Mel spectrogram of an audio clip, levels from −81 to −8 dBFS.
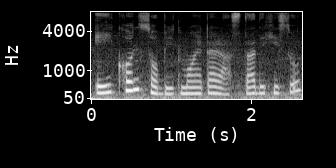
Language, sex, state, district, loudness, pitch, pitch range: Assamese, female, Assam, Kamrup Metropolitan, -18 LUFS, 225 Hz, 210-255 Hz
